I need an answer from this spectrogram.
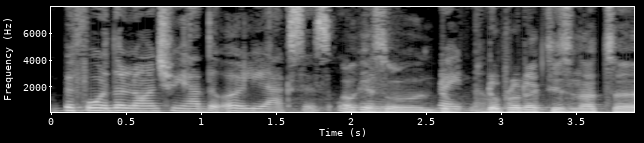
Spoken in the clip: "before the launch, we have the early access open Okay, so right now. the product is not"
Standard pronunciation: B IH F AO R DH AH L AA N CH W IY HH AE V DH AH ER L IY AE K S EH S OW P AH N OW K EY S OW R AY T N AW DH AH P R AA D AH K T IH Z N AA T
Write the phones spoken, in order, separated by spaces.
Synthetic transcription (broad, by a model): B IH F AO R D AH L AA N CH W IY HH AE V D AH ER L IY AE K S EH S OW OW K EY S OW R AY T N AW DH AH P R AA D AH K T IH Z N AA T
